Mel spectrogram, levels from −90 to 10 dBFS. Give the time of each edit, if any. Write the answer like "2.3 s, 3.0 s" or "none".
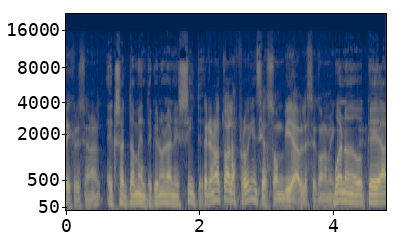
none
